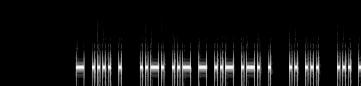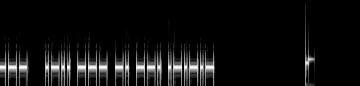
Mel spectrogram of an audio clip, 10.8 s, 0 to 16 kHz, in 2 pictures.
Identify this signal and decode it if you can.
Morse code, heard as a keyed tone, about 30 wpm, 700 Hz. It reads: THE FUTURE IS SO LONG.
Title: Sentences from Top 700 Words 30wpm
